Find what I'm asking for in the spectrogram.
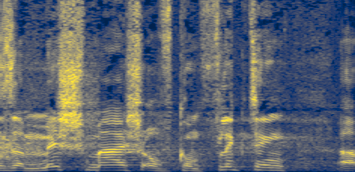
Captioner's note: applause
